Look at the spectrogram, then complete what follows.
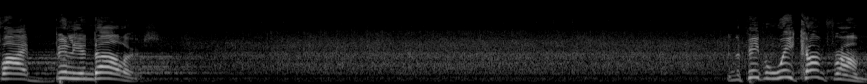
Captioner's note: applause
